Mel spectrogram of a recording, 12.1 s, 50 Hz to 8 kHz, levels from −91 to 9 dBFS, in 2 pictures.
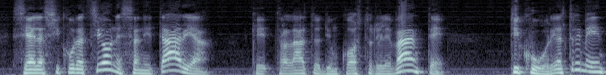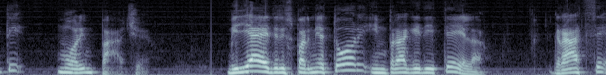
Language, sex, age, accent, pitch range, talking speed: Italian, male, 50-69, native, 110-175 Hz, 130 wpm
